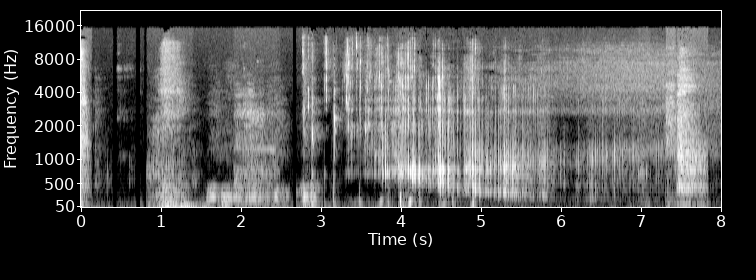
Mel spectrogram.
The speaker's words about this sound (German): Da wird aber auch eingeschenkt, ne? ja, das war jetzt für den Sound extra so ein bisschen von oben herab.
